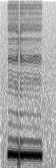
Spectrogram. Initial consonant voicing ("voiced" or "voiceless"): voiced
